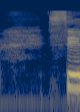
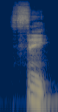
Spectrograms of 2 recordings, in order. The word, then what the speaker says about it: ce: It's tempting to pronounce it like c'est, but it's ce.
